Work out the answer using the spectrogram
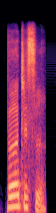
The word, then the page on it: verticil: Indian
